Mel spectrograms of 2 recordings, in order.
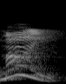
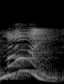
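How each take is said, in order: First: Loud, high possessive shout; toddler's greedy yell; grabbing it. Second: High, loud shout of Mine!; toddler's furious counter-yell. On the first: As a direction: claim it loudly. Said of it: "and said". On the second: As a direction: shout it back even higher. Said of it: "Fudge shouted". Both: A narrator's reading.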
